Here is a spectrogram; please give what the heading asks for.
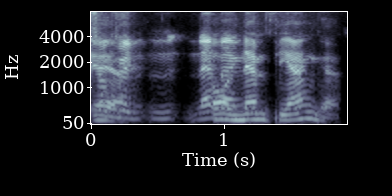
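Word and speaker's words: Nemtheanga: He pronounces his real surname. Yeah, no, that's fine. All right, Nemthianga.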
